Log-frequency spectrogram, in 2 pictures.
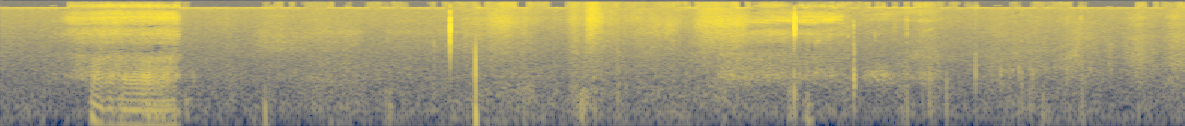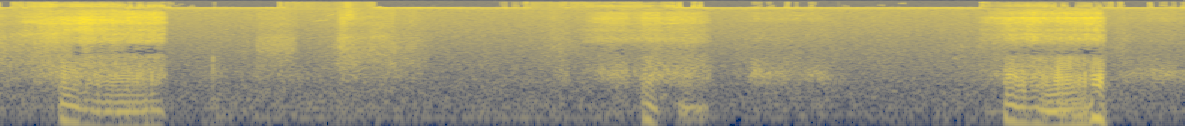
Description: My Miller sleeps so soundly, with her short snout she Snores Like Crazy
